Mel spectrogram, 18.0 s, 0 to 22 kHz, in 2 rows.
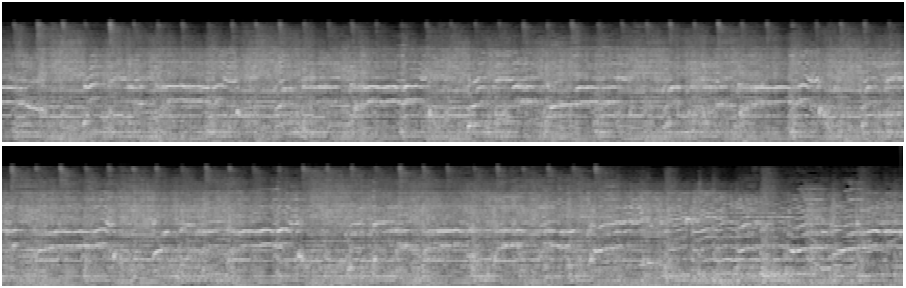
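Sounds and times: distorted electric guitars: 0:00.0 - 0:18.0
drums with cymbals: 0:00.0 - 0:18.0
woman singing lead: 0:00.0 - 0:18.0.

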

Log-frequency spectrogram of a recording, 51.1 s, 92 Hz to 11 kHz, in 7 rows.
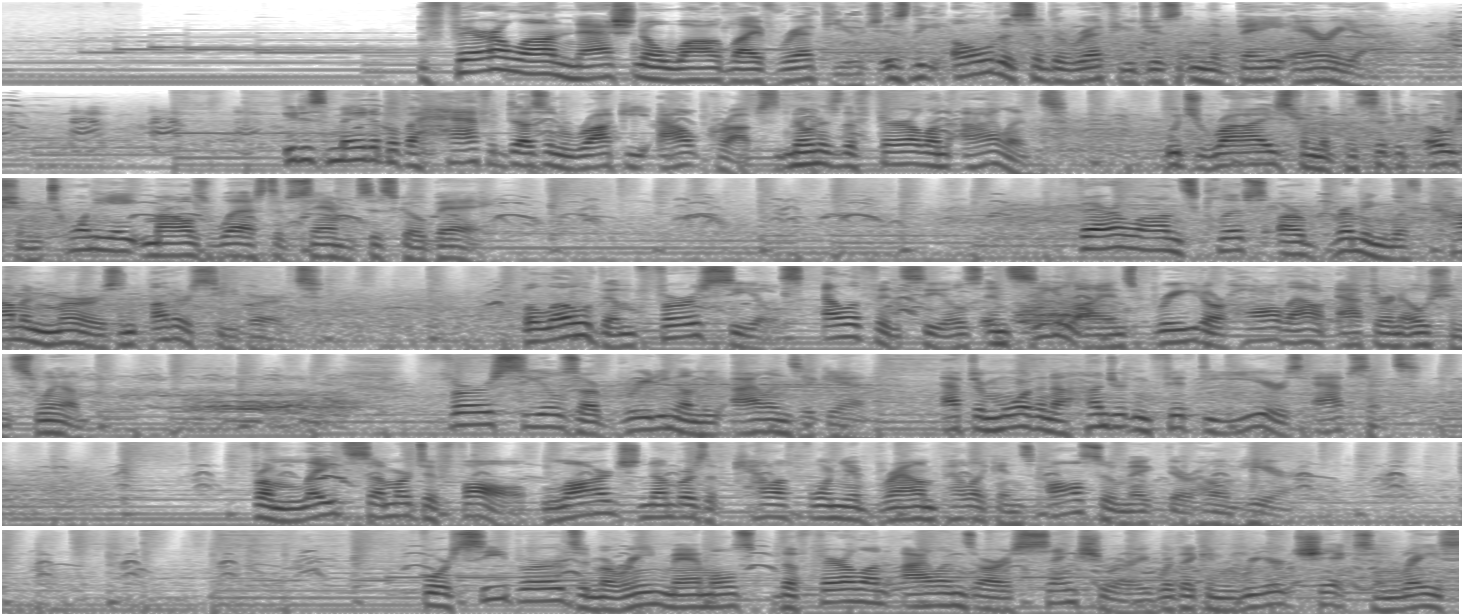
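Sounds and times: background music steady notes: 0:00.0 - 0:51.0
seabirds calling: 0:02.6 - 0:51.0.

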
